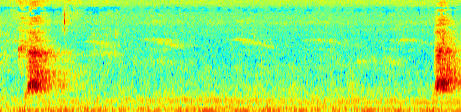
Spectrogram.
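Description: A neighborhood dog barks outdoors at a distance, two faint single barks at the start and end separated by quiet ambient backyard noise.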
